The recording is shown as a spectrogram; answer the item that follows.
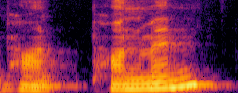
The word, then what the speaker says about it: Poneman: Bruce Pavitt and Jonathan Poneman. Is that how you say it? Poneman. Poneman.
